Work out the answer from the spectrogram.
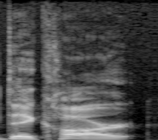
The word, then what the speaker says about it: Descartes: I mean uh decart is how people pronounce it in English.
